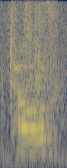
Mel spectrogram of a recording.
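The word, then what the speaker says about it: טוב: And they spell it T-O-B, but it's like T-O-W, but it's really like with a V, Tov.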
